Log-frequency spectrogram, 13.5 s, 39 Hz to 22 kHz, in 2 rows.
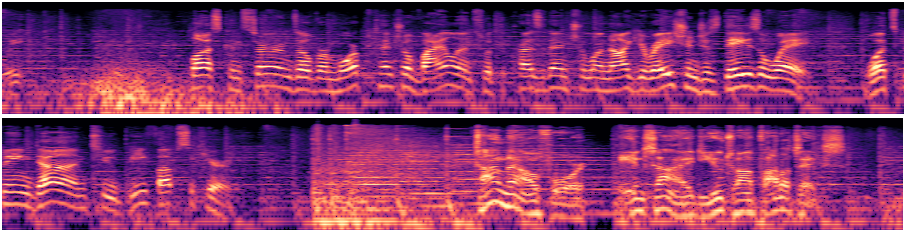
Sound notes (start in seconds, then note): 0.3 air whooshing; 9.6 upbeat music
